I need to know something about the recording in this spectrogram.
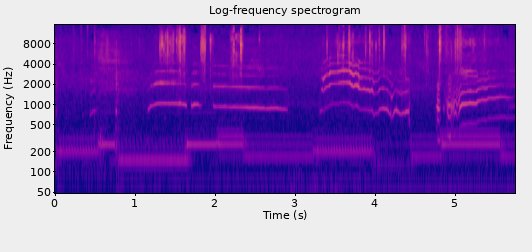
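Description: A female cat meows repeatedly in drawn-out, complaining yowls while being carried up again during climbing training, rising and wavering in pitch, over a steady background of low droning music.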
